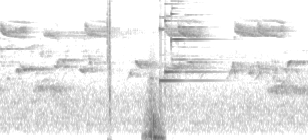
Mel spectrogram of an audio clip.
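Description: A sparkling chime rings out in a game.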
